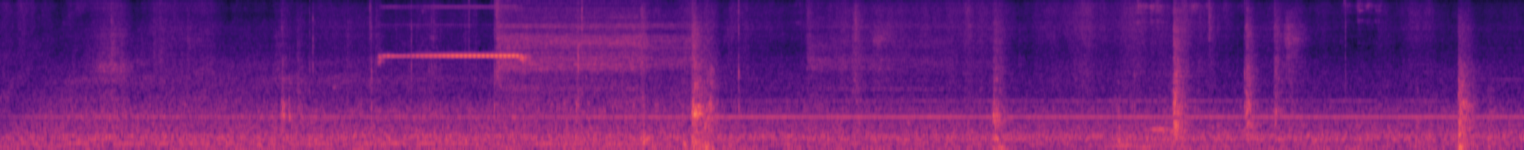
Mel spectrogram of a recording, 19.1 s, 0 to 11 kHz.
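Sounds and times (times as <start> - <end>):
train equipment humming: 0.0 - 12.1
high steady beep: 4.7 - 6.6
train doors closing with hiss: 4.7 - 9.2, 10.0 - 12.7.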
